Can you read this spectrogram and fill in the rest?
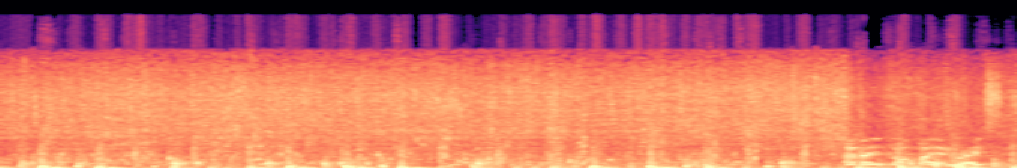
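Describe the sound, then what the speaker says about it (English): Rice grains being rubbed and washed by hand in a bowl of water to rinse off the starch for Nigerian jollof rice: steady close swishing and scraping with small splashes, continuous throughout, ending with a brief higher squeaky rubbing. "I'm getting rid of the starch by doing this, rubbing the rice. I'm washing off the starch."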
